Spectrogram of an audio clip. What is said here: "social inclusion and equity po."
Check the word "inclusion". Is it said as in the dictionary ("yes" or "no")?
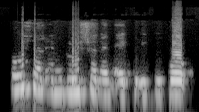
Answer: no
